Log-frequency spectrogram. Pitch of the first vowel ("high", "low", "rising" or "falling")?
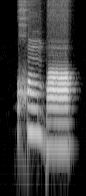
high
